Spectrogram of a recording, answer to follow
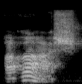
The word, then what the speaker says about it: A'ash: And one of the things we would find in 777, if we did that, is a word spelled Ayin Shin, which would be pronounced A'ash, and it means creation.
